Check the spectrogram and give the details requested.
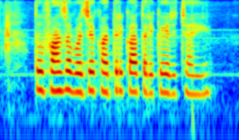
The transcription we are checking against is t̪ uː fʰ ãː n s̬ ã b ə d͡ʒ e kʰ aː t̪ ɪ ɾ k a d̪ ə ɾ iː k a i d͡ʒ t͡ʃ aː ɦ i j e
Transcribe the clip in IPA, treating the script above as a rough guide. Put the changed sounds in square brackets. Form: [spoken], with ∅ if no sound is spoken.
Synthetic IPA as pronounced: t̪ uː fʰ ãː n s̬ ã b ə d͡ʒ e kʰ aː t̪ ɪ ɾ k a [t̪] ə ɾ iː k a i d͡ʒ t͡ʃ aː ɦ i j e

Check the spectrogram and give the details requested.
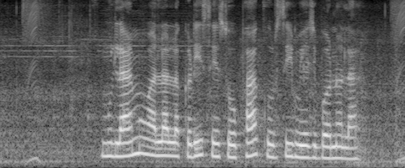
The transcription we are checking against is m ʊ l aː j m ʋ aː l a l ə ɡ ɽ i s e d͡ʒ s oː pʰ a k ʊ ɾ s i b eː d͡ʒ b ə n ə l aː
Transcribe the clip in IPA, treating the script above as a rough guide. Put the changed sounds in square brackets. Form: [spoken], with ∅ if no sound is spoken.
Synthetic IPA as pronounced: m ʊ l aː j m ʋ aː l a l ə [k] ɽ i s e [∅] s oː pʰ a k ʊ ɾ s i [m] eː d͡ʒ b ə n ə l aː

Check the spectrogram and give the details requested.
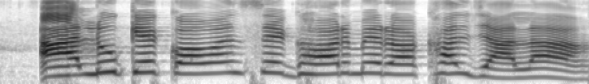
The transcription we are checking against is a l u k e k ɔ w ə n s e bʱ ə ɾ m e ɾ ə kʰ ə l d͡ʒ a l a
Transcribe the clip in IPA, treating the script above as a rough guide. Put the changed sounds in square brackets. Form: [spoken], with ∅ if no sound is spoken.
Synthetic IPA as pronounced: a l u k e k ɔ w ə n s e [ɡʱ] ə ɾ m e ɾ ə kʰ ə l d͡ʒ a l a

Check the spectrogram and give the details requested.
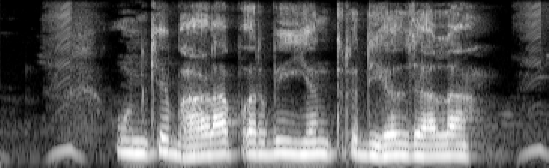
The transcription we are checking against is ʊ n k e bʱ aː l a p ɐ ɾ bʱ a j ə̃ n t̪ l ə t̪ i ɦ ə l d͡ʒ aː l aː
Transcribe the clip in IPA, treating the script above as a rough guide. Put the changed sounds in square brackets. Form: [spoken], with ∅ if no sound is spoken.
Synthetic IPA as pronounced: ʊ n k e bʱ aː [ɽ] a p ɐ ɾ bʱ [i] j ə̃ n t̪ [ɾ] ə [d̪] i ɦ ə l d͡ʒ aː l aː

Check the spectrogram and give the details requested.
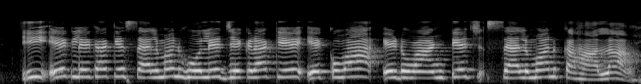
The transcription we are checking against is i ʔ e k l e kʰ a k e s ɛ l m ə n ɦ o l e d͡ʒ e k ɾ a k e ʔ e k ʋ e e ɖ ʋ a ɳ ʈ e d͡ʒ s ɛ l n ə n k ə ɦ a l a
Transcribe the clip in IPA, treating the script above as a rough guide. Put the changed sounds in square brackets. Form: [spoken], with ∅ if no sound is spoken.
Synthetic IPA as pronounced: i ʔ e k l e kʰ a k e s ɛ l m ə n ɦ o l e d͡ʒ e k ɾ a k e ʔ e k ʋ [a] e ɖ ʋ a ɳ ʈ e d͡ʒ s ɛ l [m] ə n k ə ɦ a l a

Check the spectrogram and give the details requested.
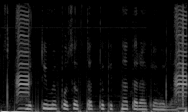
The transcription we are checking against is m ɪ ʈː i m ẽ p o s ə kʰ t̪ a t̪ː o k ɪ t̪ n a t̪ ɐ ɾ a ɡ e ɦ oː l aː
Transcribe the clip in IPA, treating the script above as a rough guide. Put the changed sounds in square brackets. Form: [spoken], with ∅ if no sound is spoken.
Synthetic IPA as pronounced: m ɪ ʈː i m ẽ p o s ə [k] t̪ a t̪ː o k ɪ t̪ n a t̪ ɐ ɾ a [k] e ɦ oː l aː

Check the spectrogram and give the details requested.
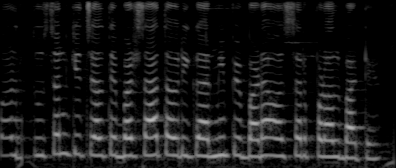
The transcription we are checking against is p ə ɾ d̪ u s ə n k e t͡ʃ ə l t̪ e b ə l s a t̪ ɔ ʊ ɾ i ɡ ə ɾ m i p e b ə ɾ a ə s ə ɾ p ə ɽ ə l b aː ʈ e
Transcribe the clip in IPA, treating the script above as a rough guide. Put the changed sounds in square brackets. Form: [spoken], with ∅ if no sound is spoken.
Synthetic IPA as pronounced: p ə ɾ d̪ u s ə n k e t͡ʃ ə l t̪ e b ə [ɾ] s a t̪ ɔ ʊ ɾ i ɡ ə ɾ m i p e b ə [ɽ] a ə s ə ɾ p ə ɽ ə l b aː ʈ e

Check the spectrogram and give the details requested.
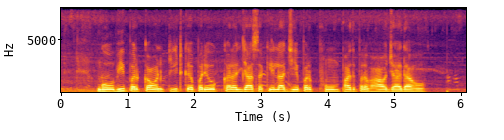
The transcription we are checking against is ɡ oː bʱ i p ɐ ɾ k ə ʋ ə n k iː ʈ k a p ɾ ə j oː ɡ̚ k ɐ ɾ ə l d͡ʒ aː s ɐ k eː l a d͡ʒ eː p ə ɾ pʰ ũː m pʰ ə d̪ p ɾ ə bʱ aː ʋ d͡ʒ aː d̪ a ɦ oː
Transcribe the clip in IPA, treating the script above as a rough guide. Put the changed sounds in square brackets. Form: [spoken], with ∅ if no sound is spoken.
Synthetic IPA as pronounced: ɡ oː bʱ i p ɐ ɾ k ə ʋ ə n k iː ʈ k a p ɾ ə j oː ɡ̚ k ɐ ɾ ə l d͡ʒ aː s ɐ k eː l a d͡ʒ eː p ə ɾ pʰ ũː m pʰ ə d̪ p ɾ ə bʱ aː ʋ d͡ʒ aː d̪ a ɦ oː

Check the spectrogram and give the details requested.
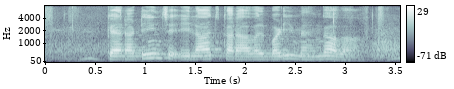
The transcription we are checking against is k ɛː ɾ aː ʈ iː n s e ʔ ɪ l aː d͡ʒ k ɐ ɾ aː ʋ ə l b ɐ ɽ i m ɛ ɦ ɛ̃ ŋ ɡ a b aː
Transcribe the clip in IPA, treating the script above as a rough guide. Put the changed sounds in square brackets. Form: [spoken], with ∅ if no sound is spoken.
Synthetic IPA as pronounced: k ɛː ɾ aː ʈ iː n s e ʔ ɪ l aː d͡ʒ k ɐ ɾ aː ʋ ə l b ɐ ɽ i m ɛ ɦ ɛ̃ ŋ ɡ a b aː

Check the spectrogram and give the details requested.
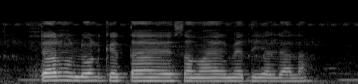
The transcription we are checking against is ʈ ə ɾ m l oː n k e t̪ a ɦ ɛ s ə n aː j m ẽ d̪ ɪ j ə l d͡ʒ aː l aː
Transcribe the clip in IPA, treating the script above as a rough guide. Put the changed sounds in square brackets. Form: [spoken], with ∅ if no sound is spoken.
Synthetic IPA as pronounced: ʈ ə ɾ m l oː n k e t̪ a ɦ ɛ s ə [m] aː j m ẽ d̪ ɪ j ə l d͡ʒ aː l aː

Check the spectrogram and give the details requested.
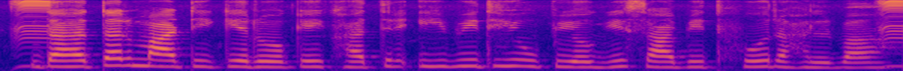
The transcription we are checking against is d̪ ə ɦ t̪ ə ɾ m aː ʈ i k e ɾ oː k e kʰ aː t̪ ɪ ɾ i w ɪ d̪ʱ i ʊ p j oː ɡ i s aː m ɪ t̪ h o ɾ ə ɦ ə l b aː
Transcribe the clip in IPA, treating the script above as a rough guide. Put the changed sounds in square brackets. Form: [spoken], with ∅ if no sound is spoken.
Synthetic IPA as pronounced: d̪ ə ɦ t̪ ə ɾ m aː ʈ i k e ɾ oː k e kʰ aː t̪ ɪ ɾ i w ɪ d̪ʱ i ʊ p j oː ɡ i s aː [b] ɪ t̪ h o ɾ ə ɦ ə l b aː

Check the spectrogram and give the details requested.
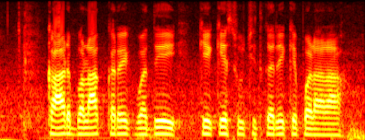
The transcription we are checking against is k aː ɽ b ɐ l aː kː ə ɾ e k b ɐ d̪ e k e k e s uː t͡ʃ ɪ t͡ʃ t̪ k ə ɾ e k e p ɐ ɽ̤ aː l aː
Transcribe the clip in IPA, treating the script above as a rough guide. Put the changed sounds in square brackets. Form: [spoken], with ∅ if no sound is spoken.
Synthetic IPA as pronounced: k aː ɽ b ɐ l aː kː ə ɾ e k b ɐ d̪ e k e k e s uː t͡ʃ ɪ [∅] t̪ k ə ɾ e k e p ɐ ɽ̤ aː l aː

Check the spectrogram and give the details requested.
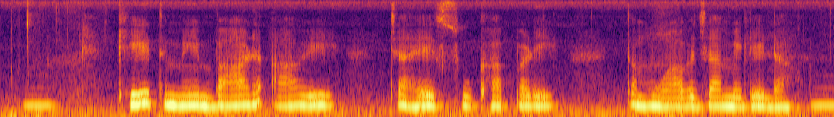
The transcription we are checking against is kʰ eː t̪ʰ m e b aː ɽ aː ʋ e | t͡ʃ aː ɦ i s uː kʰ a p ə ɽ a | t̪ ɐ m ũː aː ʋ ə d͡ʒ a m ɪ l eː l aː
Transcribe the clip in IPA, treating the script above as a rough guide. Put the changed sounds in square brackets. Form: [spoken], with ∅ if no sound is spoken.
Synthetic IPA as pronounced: kʰ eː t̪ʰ m [ẽ] b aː ɽ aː ʋ e | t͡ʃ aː ɦ [e] s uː kʰ a p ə ɽ [e] | t̪ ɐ m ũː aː ʋ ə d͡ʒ a m ɪ l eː l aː

